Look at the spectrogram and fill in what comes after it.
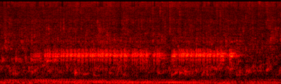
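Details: Frogs that have moved into a garden fish pond in front of a house: a long, steady trilling call running about two seconds with a brief break, over trickling water and a low hum.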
